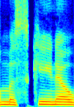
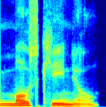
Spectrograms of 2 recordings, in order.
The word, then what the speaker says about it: Moschino: People often call Moschino with a sh. Italians pronounce it Moschino with a clear K.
